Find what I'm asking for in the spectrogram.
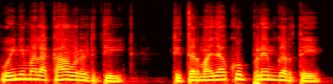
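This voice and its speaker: A man reading the lines of a nervous young woman who brushes off questions, in a steady storytelling voice. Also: medium pitch, moderate pace, dry recording, studio quality, natural voice. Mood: evasive.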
